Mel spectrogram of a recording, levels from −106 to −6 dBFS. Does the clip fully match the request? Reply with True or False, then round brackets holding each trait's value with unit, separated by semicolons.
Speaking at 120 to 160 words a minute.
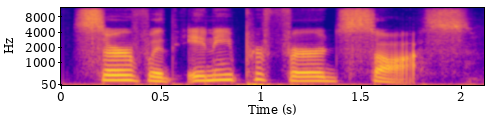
True (140 wpm)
